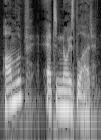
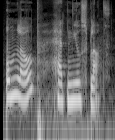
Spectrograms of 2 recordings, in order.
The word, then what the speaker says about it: Omloop Het Nieuwsblad: Omloop Het Nieuwsblad. Okay, it's not bad, but the proper way to pronounce it is Omloop Het Nieuwsblad.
